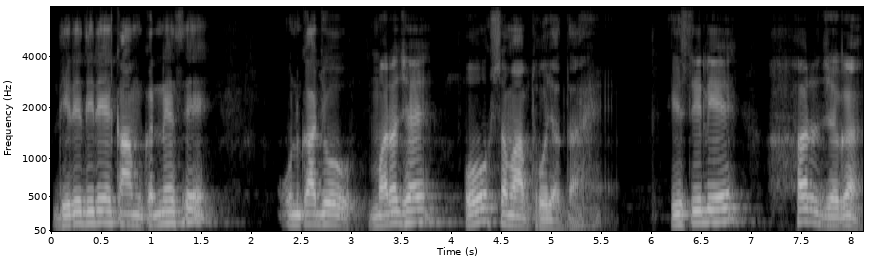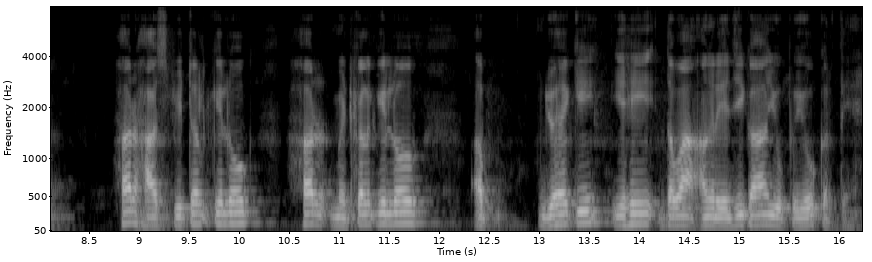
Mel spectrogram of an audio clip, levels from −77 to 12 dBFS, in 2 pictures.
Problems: none marked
